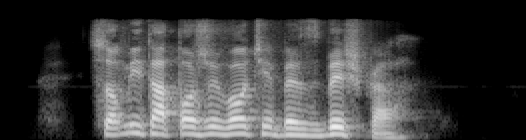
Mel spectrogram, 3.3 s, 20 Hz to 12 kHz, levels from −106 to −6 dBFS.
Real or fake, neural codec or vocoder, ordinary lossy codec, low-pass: fake; codec, 16 kHz, 2 kbps, X-Codec, HuBERT features, trained on LibriSpeech; MP3, 96 kbps; 7.2 kHz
